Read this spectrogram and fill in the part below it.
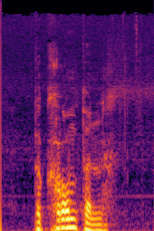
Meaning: narrow-minded, prejudiced
- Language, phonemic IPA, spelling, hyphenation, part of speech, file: Dutch, /bəˈkrɔm.pə(n)/, bekrompen, be‧krom‧pen, adjective, Nl-bekrompen.ogg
